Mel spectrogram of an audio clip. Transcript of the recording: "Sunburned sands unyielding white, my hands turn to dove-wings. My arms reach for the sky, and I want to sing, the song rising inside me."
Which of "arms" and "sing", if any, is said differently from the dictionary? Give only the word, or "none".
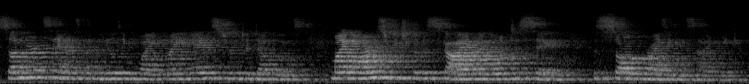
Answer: none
